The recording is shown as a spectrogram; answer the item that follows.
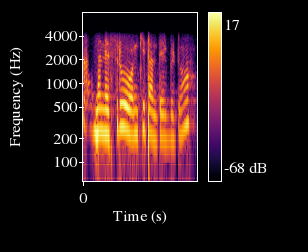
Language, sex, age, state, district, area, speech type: Kannada, female, 18-30, Karnataka, Hassan, rural, conversation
